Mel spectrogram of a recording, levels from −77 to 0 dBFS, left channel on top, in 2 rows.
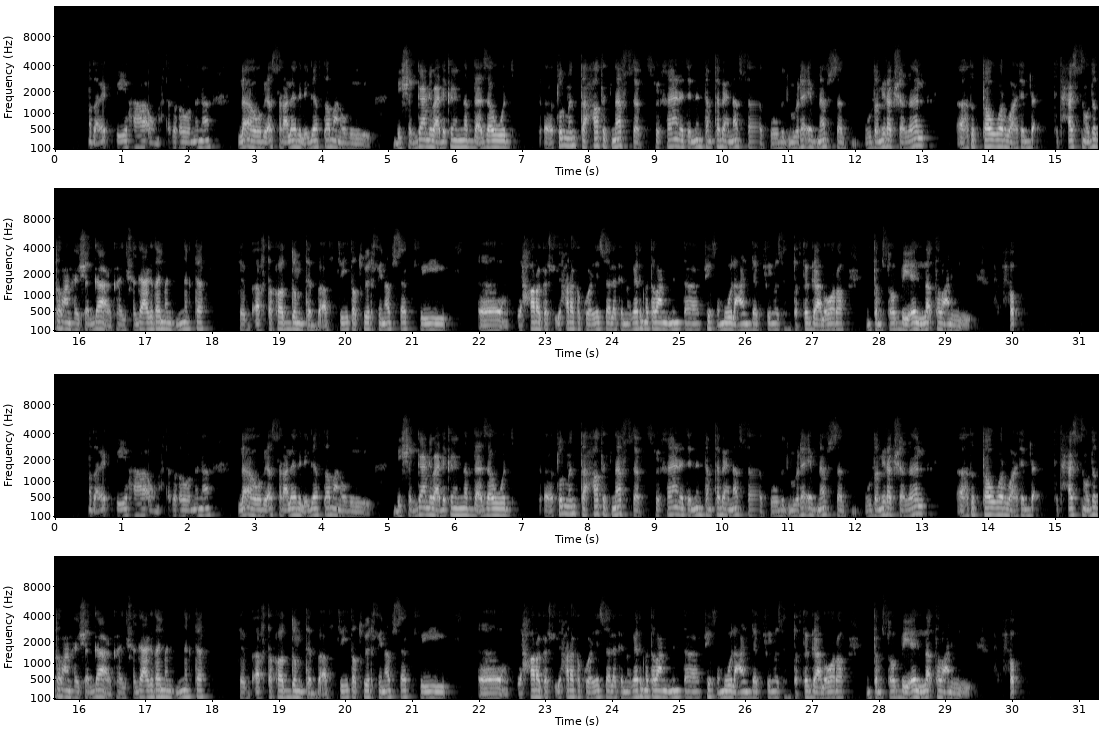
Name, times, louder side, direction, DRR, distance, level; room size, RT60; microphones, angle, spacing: voice 1, 0.5-4.7 5.1-6.9 7.3-11.9 12.1-13.0 13.5-14.7 15.1-17.9 18.4-21.5 22.0-29.4 30.0-30.1, left 1 dB, 10° left, 0.4 m, -27 dB
7.0 x 5.8 x 5.0 m
head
